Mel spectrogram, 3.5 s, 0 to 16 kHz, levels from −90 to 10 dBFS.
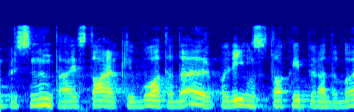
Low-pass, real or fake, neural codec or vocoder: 7.2 kHz; fake; codec, 16 kHz, 8 kbps, FreqCodec, smaller model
